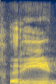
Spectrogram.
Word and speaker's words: read: रीड, रेड, पढ़ना और पढ़ा. इसकी स्पेलिंग एक जैसे है लेकिन तलफ़्फ़ुज़ ज़रा दूसरे और तीसरे पाम की मुख्तलिफ है. रीड, रेड.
